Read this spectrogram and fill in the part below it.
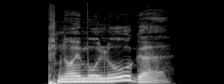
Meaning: pulmonologist (male or of unspecified gender)
- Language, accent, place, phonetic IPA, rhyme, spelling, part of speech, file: German, Germany, Berlin, [pnɔɪ̯moˈloːɡə], -oːɡə, Pneumologe, noun, De-Pneumologe.ogg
